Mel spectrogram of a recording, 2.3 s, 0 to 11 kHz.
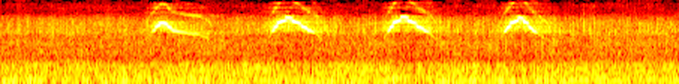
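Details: Brazilian teal (marreca ananaí, pé vermelho) calling in an unedited recording: four short, high, arched whistled notes, evenly spaced about every 0.4 seconds, each sharp and clean against a quiet background hiss.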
